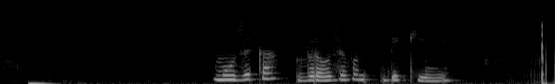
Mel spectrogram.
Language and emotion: Russian, neutral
